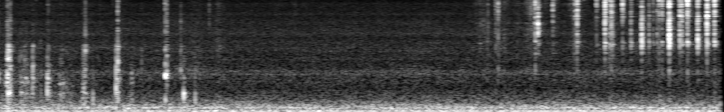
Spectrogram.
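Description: A small purple plastic foam pump bottle with a clear cap stands upright while long nails tap and scratch its label and cap. Sharp, bright clicks and ratchet-like scratches ring over a steady low hum, sparse at first and then denser and louder in the last two seconds.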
